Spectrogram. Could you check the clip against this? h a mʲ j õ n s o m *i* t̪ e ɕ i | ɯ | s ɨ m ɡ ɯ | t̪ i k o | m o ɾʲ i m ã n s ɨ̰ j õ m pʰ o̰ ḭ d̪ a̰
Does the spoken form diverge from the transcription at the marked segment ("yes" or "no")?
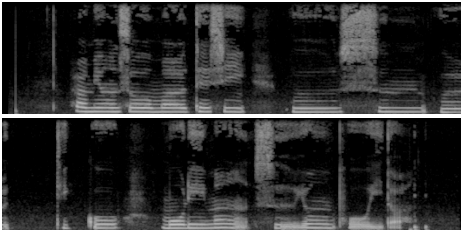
yes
